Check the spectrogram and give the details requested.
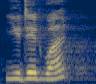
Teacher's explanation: if you say, You did what? with a rising tone at the end, it shows surprise.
